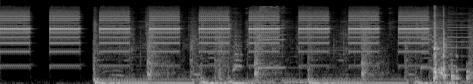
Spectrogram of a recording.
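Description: An alarm clock rings loudly: two quick electronic beeps, then a steady pulsing blare that repeats in regular bursts with a harsh buzzing edge, with no voices.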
